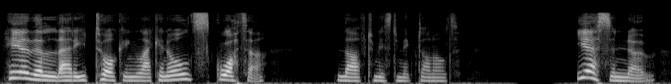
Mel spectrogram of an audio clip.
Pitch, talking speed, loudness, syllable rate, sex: 195 Hz, 125 wpm, -18 LUFS, 4.5 syllables/s, female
